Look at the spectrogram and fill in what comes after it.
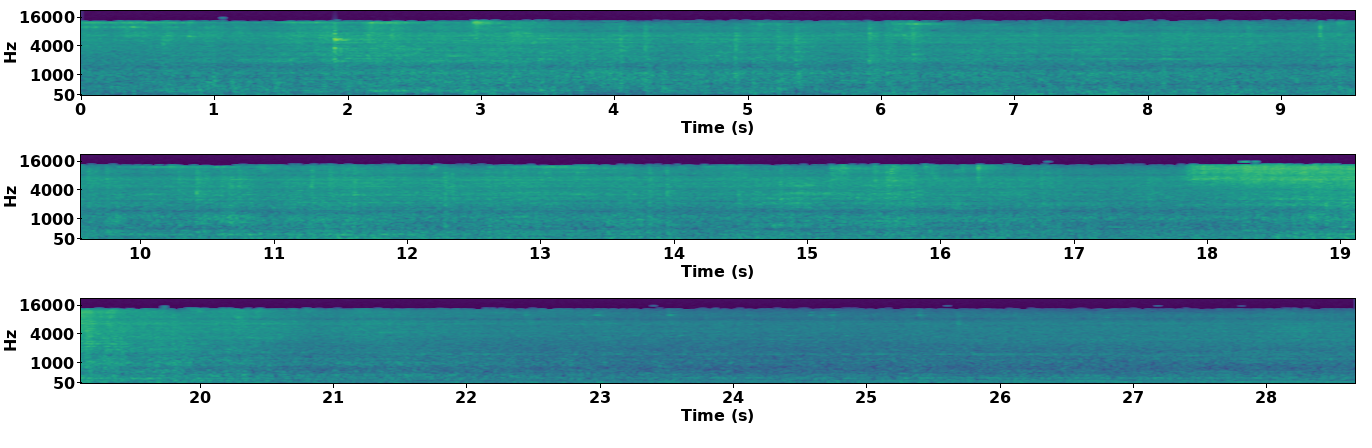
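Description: Mumbai suburban local train, an electric multiple unit, running on the rails with a continuous rumble of wheels and track. About three-quarters of the way through, the rumble eases and a steady low hum remains.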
